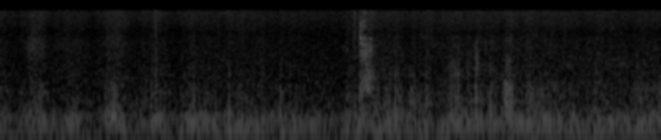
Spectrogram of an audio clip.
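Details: A British Shorthair kitten wrestles and plays with penguin and mouse toys, purring in a steady low rumble amid light knocks and scuffs from play.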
